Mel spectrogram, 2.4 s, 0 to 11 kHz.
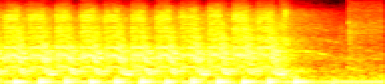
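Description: A Kenworth W900L truck engine cranks with a rapid, rhythmic chugging of about a dozen strokes but fails to start, loud and close, then the cranking stops abruptly.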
